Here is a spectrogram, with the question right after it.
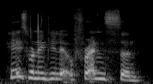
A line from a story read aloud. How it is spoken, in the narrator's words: spluttered grapes all over clean sheets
